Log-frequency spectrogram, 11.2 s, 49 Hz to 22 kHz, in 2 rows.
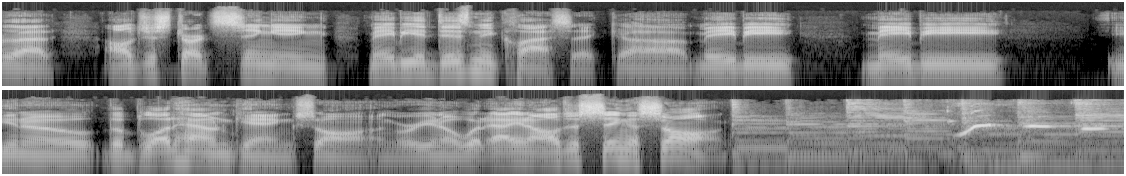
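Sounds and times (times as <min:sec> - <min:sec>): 
speech: 0:00.0 - 0:10.0
person whistling a short tune: 0:10.3 - 0:11.2.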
